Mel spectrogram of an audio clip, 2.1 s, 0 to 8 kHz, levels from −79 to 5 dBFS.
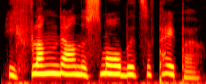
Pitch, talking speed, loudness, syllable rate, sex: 235 Hz, 230 wpm, -16 LUFS, 4.6 syllables/s, female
